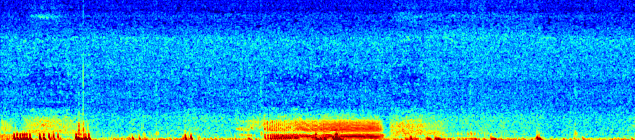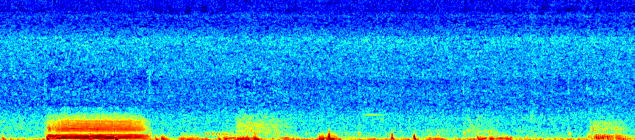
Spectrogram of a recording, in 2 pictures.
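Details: A sleeping English Bulldog snores in long, rattling, harmonic breaths with quiet snuffles between them.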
